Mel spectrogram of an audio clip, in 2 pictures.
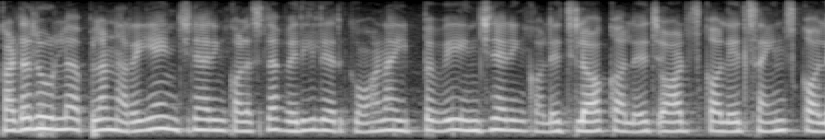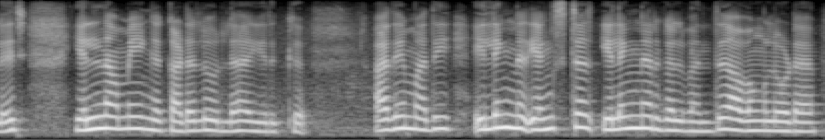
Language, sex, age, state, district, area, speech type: Tamil, female, 30-45, Tamil Nadu, Cuddalore, urban, spontaneous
